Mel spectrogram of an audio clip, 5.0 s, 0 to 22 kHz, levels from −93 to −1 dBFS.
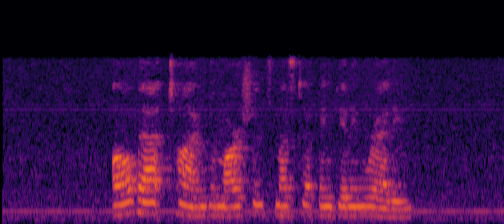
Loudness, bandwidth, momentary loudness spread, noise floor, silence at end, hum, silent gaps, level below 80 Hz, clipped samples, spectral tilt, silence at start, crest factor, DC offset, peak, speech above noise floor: -36 LUFS; 8.2 kHz; 10 LU; -59 dBFS; 0 s; none; none; -76 dBFS; under 0.1%; -4.5 dB/octave; 0.05 s; 20 dB; under 0.1%; -18 dBFS; 23 dB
